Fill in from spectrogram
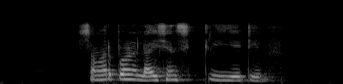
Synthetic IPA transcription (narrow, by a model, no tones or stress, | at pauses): sʌmʌɾpəɳlajsenskɾieʈiʋ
